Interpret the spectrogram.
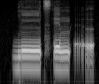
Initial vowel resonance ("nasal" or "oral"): nasal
